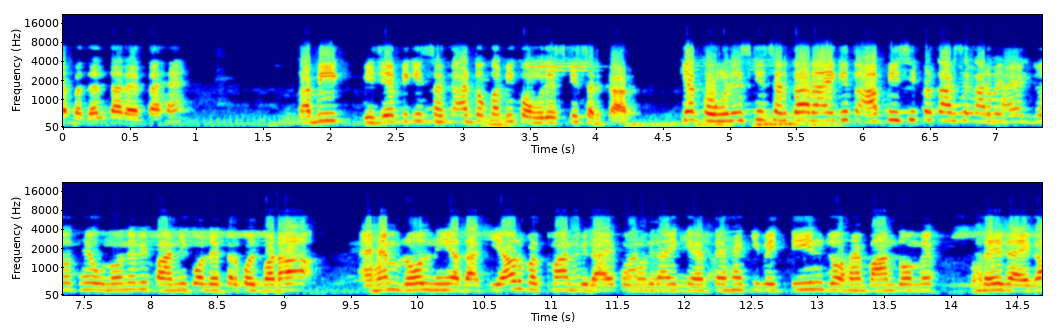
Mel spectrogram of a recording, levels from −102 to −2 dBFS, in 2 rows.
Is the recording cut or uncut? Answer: cut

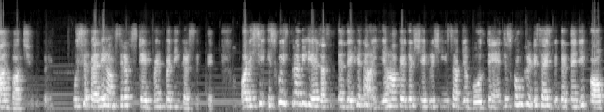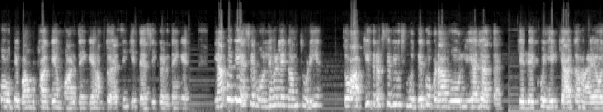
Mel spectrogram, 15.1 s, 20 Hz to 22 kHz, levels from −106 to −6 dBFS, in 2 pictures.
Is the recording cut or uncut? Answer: uncut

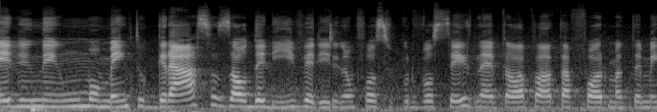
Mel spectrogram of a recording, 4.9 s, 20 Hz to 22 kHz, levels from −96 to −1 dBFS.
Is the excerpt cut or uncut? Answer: cut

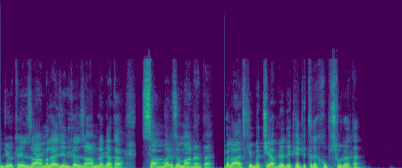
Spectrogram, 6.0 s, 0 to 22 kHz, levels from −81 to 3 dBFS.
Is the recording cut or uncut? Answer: cut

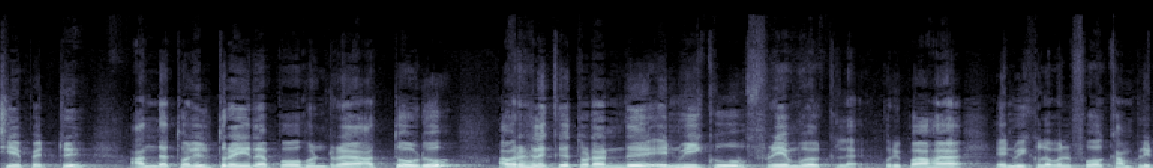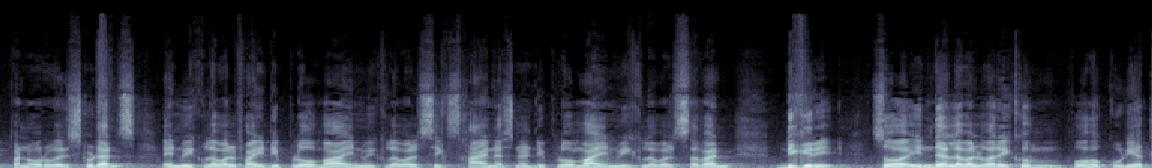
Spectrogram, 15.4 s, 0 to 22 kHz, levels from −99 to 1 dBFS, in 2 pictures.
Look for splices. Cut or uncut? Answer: uncut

